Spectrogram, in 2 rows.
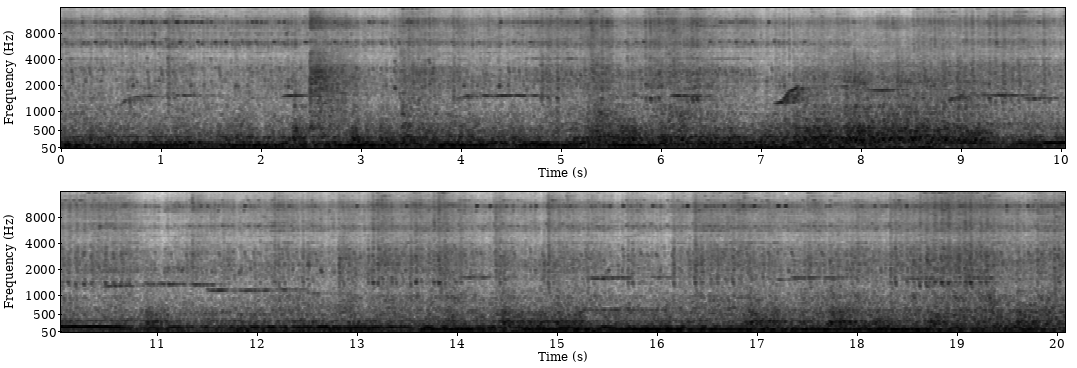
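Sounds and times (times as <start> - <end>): cable car hum and rumble: 0.0 - 20.0.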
